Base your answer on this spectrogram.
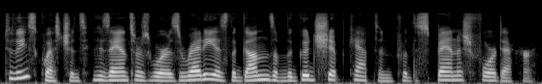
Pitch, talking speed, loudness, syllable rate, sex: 190 Hz, 230 wpm, -18 LUFS, 5.4 syllables/s, female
